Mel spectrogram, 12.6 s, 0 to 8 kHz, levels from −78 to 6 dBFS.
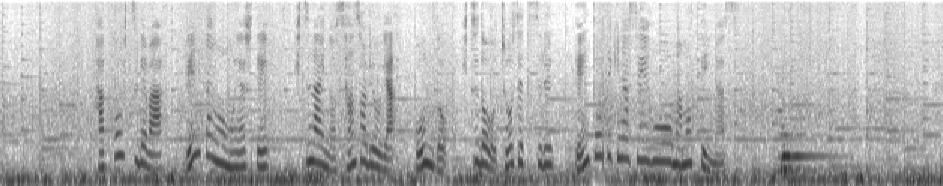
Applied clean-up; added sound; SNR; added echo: none; Wind + Bowed string instrument; 1 dB; none.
